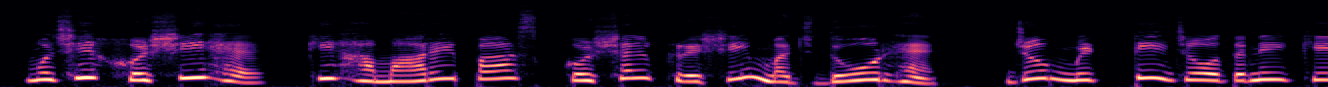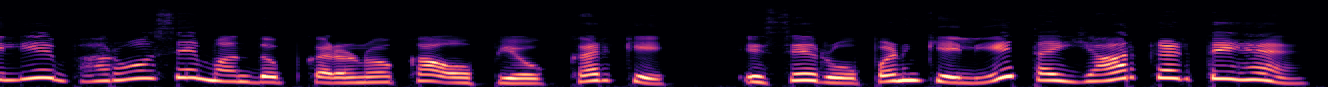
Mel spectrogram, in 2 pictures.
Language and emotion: Hindi, happy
